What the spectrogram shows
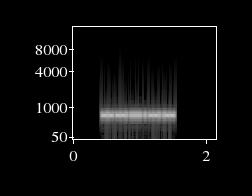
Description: Morse code, heard as a keyed tone, about 69 wpm, 700 Hz. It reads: KG5EGW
